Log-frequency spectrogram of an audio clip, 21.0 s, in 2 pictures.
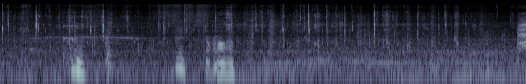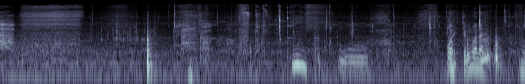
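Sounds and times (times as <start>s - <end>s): person chewing food: 0.0s - 21.0s
breathy rush of air: 10.4s - 12.3s.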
